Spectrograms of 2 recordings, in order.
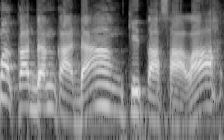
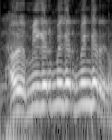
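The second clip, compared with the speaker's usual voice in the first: bossy call to move aside, pitched higher; arrogant driver; 5 semitones higher, faster than usual. Acted. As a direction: shoo people out of the way like a show-off. Arrogant new car owner clears way.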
